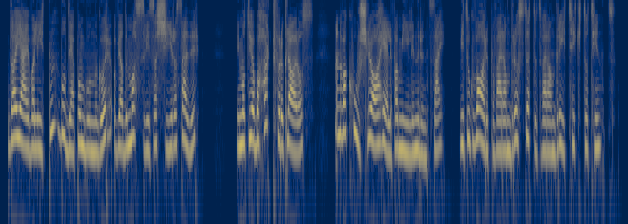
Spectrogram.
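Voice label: Norwegian dub young adult, female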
